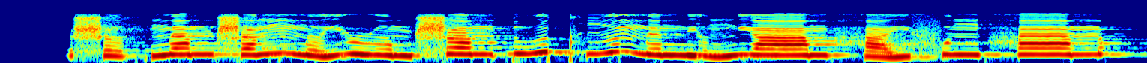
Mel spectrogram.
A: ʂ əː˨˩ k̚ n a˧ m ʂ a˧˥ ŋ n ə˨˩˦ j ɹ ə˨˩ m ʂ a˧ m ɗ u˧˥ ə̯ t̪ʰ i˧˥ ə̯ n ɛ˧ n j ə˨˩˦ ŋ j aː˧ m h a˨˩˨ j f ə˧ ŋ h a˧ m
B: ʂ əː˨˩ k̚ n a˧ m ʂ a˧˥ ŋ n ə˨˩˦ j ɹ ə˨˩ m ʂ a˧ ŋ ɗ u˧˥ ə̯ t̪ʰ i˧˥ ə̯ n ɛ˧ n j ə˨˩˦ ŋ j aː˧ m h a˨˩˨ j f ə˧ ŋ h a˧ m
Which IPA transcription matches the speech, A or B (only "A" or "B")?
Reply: A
